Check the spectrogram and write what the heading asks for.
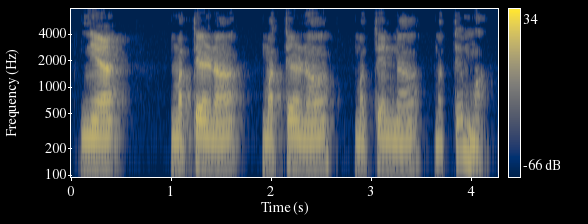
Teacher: ಮತ್ತೆ ಆರನೇ point ಅನುನಾಸಿಕಗಳು ಸೋ ಅನುನಾಸಿಕಗಳು ಅಂದ್ರೆ ನಾನು ಆಗಲೇ ಹೇಳಿದ ಹಾಗೆ ನಾಸಿಕದ ಅಂದ್ರೆ ಮೂಗಿನ ಸಹಾಯದಿಂದ ಹುಟ್ಟುವ ಅಕ್ಷರಗಳು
